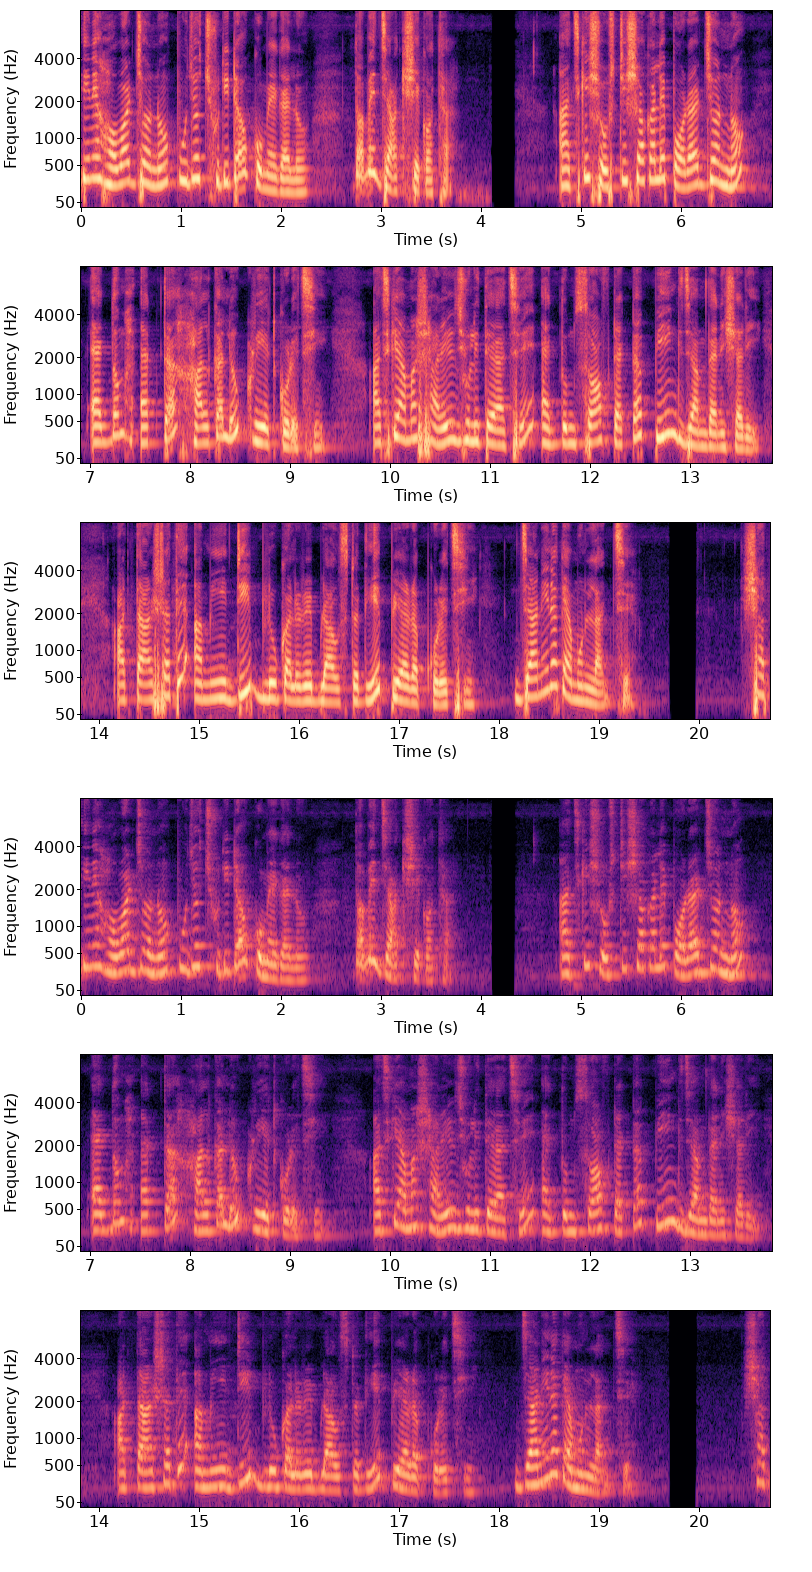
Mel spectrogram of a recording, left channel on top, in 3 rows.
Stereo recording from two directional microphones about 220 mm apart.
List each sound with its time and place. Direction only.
0.0 s speech: 40° left (ahead or behind)
4.8 s speech: 40° left (ahead or behind)
20.4 s speech: 40° left (ahead or behind)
